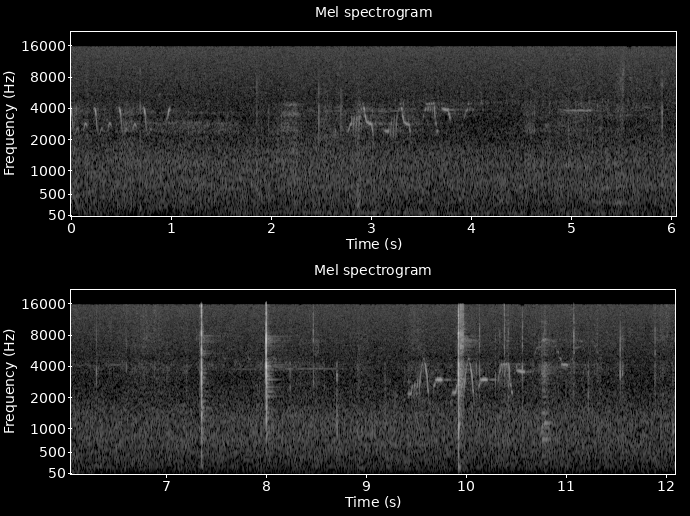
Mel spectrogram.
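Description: Faint outdoor ambience with small birds chirping and trilling now and then. Three sharp clicks come about two-thirds of the way in, within about three seconds of each other.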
